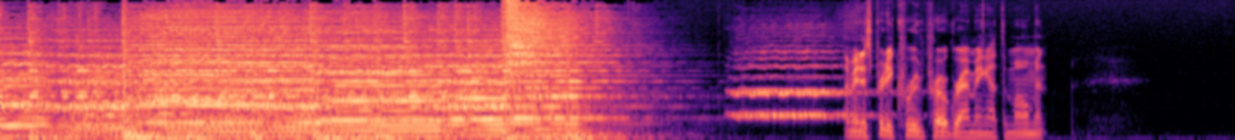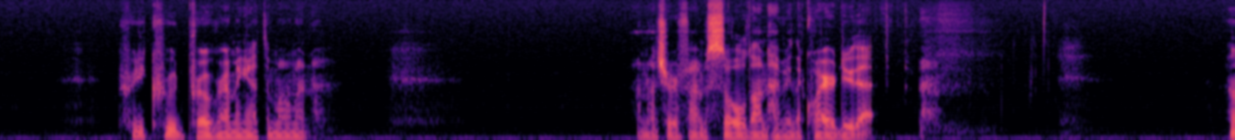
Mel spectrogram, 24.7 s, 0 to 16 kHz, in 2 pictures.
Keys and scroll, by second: 5.7 space.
